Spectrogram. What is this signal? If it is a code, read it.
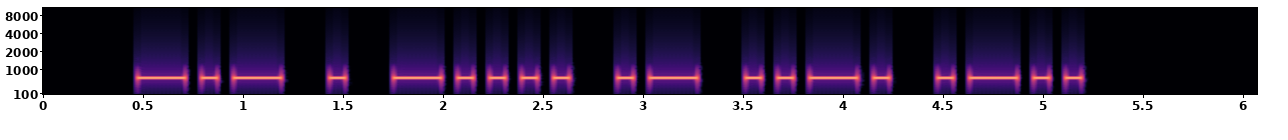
Morse code, heard as a keyed tone, about 16 wpm, 700 Hz. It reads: KE6AFL
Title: USA Call Signs - 6 Characters - 4x Character Spacing - 15wpm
